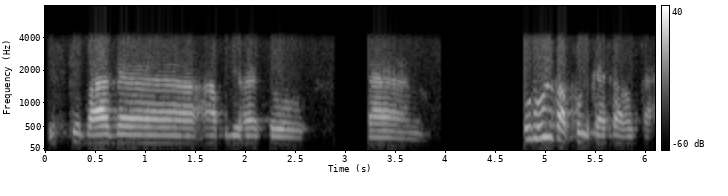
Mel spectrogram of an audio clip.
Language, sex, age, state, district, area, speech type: Hindi, male, 60+, Bihar, Samastipur, rural, conversation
